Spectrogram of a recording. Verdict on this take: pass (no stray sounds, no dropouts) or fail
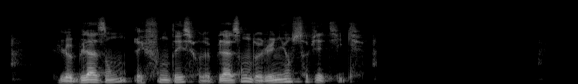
pass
